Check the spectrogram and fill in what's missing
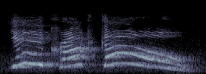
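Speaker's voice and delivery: high cheer for Croc. Acted.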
